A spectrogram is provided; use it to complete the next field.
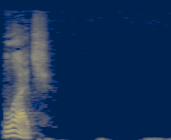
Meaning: weeping (verbal noun of пла́кать (plákatʹ) (nomen actionis instantiae; nomen obiecti))
- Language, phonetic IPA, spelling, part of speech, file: Russian, [pɫat͡ɕ], плач, noun, Ru-плач.ogg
